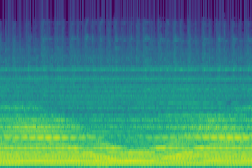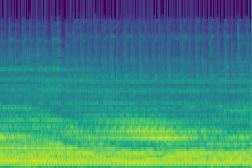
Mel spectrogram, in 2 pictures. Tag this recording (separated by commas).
Music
